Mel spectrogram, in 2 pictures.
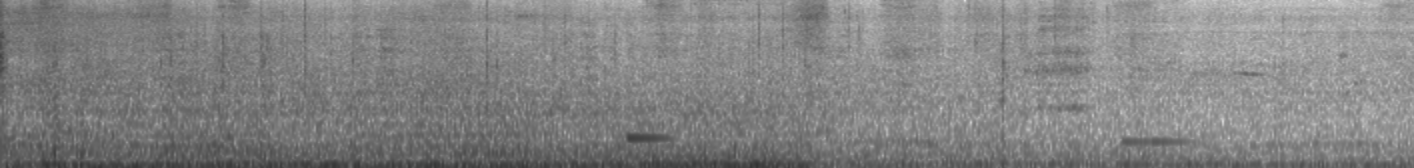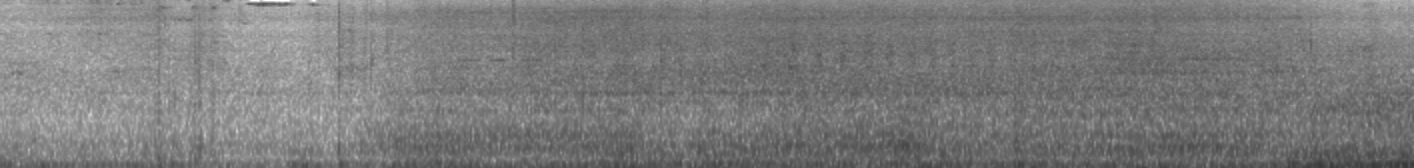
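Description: A car engine hums steadily from inside the car, with road rumble that drops while the car waits at a red light and rises again as it drives on.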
